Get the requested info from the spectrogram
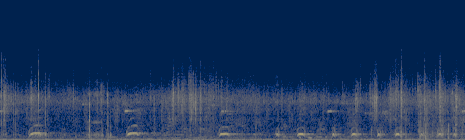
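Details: Baby monkey Miltan cries as its mother drags it along with its back rubbing the ground. Short mid-pitched cries rise and then hold level, repeating about every one to two seconds and growing briefer toward the end, over a steady outdoor hiss.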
